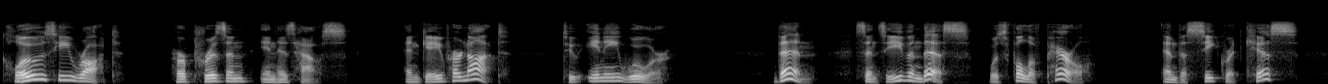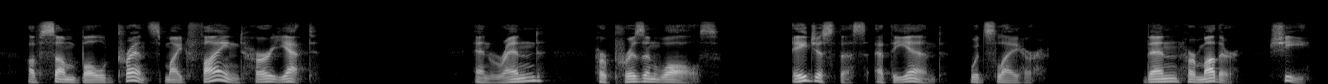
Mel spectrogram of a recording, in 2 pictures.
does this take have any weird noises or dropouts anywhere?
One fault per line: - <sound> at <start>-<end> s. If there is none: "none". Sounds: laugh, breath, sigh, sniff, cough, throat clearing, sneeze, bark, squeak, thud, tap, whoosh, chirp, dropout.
none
